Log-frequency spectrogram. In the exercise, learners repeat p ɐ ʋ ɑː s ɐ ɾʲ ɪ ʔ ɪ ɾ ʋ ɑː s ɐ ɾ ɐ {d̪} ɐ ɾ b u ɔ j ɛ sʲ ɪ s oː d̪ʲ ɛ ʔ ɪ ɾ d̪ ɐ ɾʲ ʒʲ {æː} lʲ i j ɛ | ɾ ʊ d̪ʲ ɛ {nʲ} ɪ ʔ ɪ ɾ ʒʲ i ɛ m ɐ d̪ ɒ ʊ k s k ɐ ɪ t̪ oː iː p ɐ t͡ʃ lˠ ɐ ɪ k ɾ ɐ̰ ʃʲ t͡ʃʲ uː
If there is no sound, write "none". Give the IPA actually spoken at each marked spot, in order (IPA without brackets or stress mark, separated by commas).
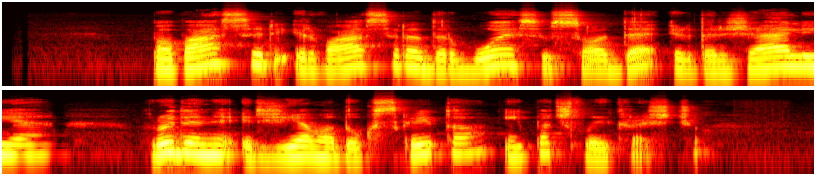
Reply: d̪, æː, nʲ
